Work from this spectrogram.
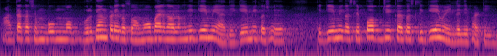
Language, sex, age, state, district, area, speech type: Goan Konkani, female, 30-45, Goa, Pernem, rural, spontaneous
